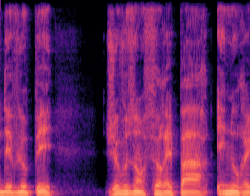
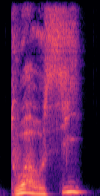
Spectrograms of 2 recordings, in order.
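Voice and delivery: higher-pitched, incredulous question; exclaiming; 8 semitones higher, slower than usual. A narrator's reading. Gaël learning his friend bet too, exclaiming. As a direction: question her in mild disbelief. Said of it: "s'exclama Gaël".

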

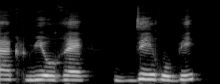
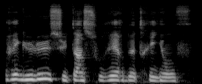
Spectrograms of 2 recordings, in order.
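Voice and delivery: usual speaking voice

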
